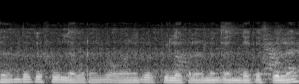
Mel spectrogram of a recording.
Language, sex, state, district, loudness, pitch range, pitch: Hindi, male, Punjab, Fazilka, -16 LUFS, 100-110 Hz, 100 Hz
